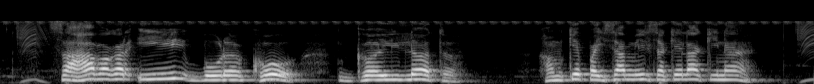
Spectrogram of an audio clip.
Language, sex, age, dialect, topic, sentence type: Bhojpuri, male, 18-24, Western, banking, question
